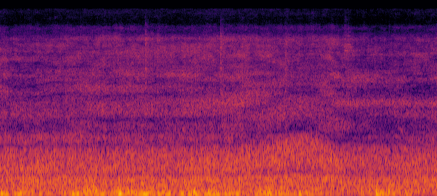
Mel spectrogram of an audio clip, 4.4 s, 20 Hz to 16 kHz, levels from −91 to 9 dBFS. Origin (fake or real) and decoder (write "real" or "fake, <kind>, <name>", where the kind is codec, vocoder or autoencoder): real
